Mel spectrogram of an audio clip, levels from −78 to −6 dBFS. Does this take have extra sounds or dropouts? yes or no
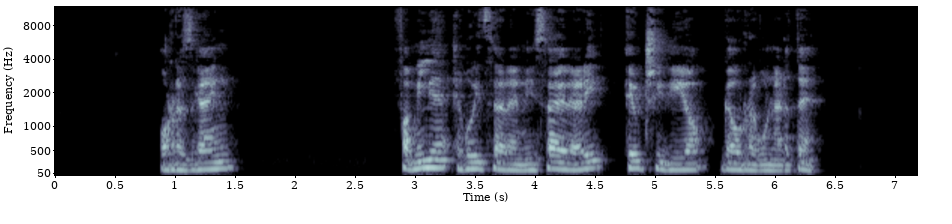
no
